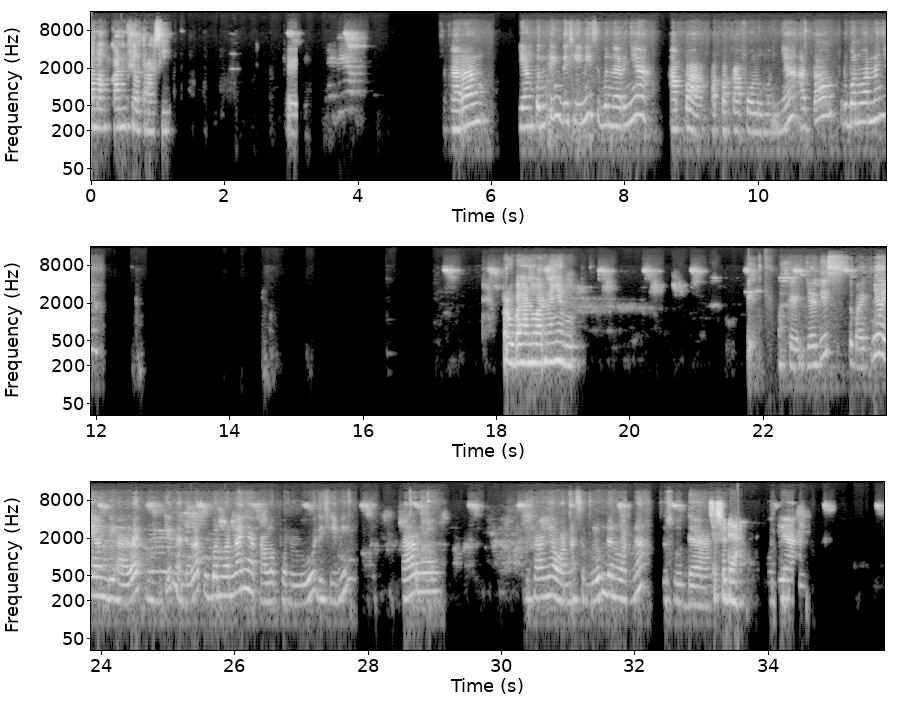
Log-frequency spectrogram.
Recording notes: Zoom Meeting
